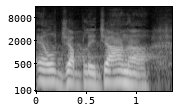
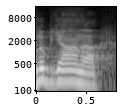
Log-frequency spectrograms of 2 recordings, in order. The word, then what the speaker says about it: Ljubljana: in Ljubljana which apparently an American who couldn't pronounce it called el jablijana so to a lot of us it's El jablijana in Ljubljana where a Bulgarian delegate gave a talk about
